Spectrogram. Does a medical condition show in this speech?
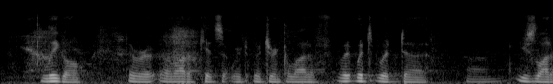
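No.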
